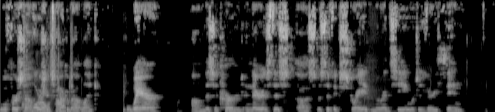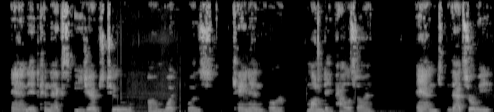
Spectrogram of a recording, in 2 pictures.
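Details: Adult male speaker; normal voice.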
